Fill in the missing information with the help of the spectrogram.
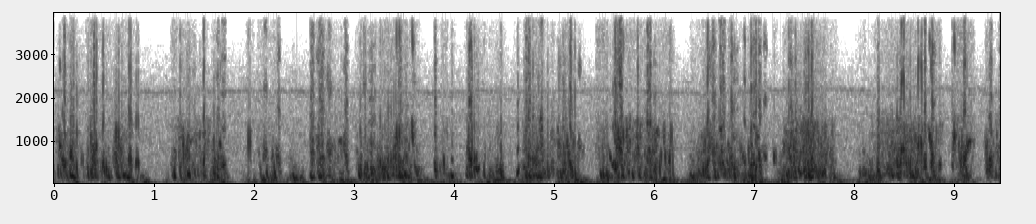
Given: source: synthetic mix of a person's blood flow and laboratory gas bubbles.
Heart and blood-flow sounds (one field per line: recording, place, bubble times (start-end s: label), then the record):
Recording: Doppler ultrasound of blood flow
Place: precordium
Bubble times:
0.01-0.87 s: bubbles
1.16-1.77 s: bubbles
1.92-2.00 s: bubbles
2.03-2.30 s: bubbles
2.56-2.97 s: bubbles
3.01-3.71 s: bubbles
3.78-4.03 s: bubbles
4.09-4.53 s: bubbles
4.59-5.31 s: bubbles
5.42-6.22 s: bubbles
6.35-7.14 s: bubbles
7.18-7.85 s: bubbles
8.01-8.90 s: bubbles
8.98-9.21 s: bubbles
9.29-9.46 s: bubbles
From the record:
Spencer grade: 4 (maximum detectable bubble signal sounding continuously throughout systole and diastole of every cardiac period, and overriding the amplitude of the normal cardiac signals)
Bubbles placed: anywhere in the cardiac cycle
